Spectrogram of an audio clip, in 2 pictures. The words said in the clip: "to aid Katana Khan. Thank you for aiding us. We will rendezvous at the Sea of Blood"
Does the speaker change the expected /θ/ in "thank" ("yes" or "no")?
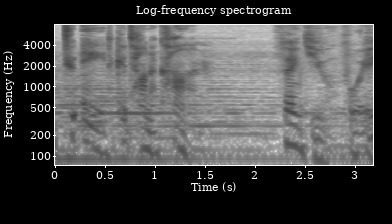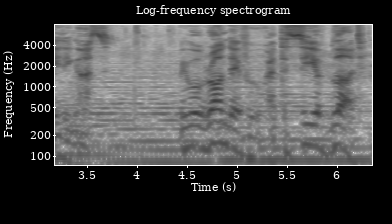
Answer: no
